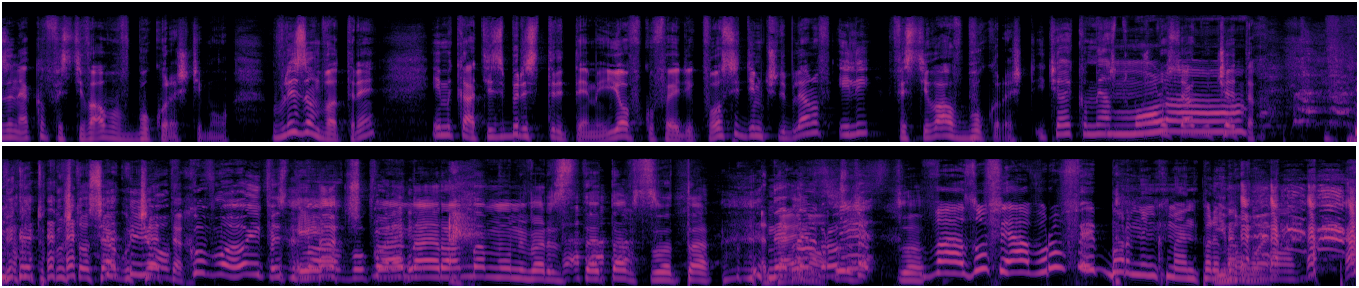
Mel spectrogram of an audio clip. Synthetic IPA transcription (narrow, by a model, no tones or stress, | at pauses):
zɐnʲakəfːɛst̪ivalˠvɐvbukɾɛ̰ʃt̪ḭmɐ̰lˠo̰vlizəmvət̪ɾɛimikazət̪izbiɾist̪ɾit̪ɛ̰mḭjɔfkofɛilikvɔsid̪imt͡ʃʊd̪ibʲlʲanofili | fɛst̪ivalˠvbukɾɛ̰ʃt̪it̪ʲjaikɐmmʲjast̪omɔosʲɛɡaɡot͡ʃɛt̪əxvikət̪ouʃt̪ɔsɛɡaɡot͡ʃɛt̪əxkufmɐlˠifɛst̪iabuk̪vaɛnajɾanːəmʊnivɛɾsi̥t̪ɛt̪əfsvɛt̪ədnɛaimpɾɔsvazofiavoɾofibəɾniŋkmɛnpɾɛimɐ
